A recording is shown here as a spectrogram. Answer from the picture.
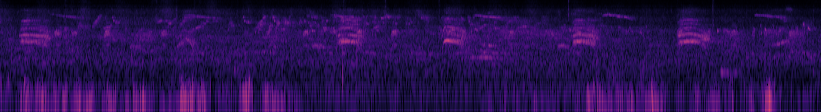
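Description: Birds calling: a short call repeated every two or three seconds, with brief falling whistles from another bird in between, over low rumbles.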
